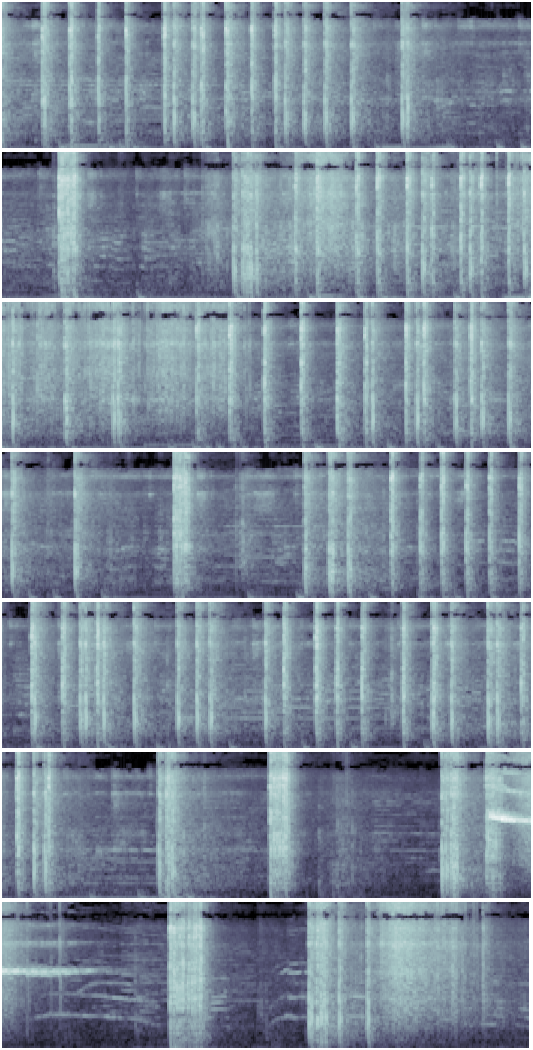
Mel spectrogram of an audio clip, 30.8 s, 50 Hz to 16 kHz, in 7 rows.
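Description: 'Galaxy 1' 111-shot fireworks cake firing its shots in rapid succession, a fast run of sharp bangs several a second. The firing thins out to a few separate shots in the last several seconds.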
